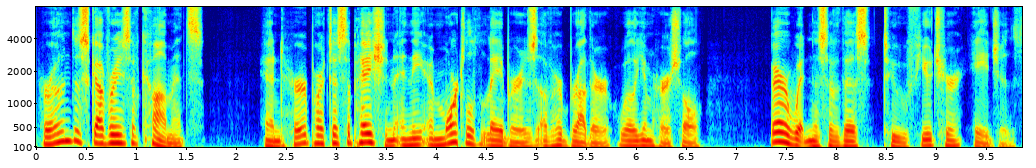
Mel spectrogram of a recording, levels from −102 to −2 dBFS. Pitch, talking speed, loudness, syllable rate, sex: 120 Hz, 145 wpm, -17 LUFS, 5.1 syllables/s, male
